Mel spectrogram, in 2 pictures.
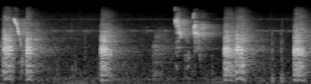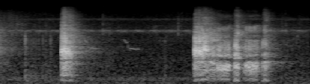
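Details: A monkey in Bandipur forest gives harsh, bark-like calls in short bursts, repeated roughly once a second.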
